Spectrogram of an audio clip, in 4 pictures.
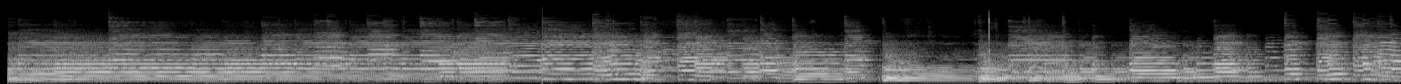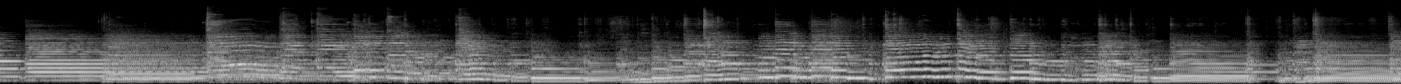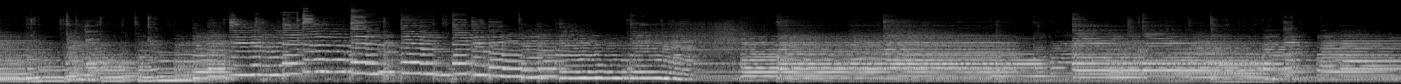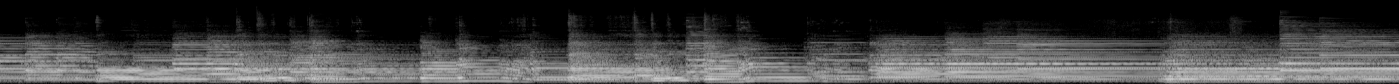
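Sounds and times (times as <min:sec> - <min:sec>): electric guitar with sliding notes: 0:00.0 - 0:56.0.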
